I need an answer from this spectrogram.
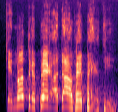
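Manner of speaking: usual speaking voice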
